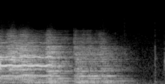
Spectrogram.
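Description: Orchestral ending of a vintage Italian rumba song: the band holds a full chord, breaks off, plays one short last chord about a second in, then dies away to silence.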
